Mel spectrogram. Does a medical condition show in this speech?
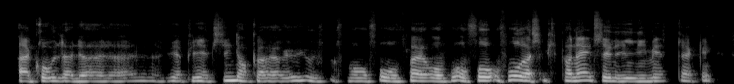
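Yes: hemiparalysis.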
